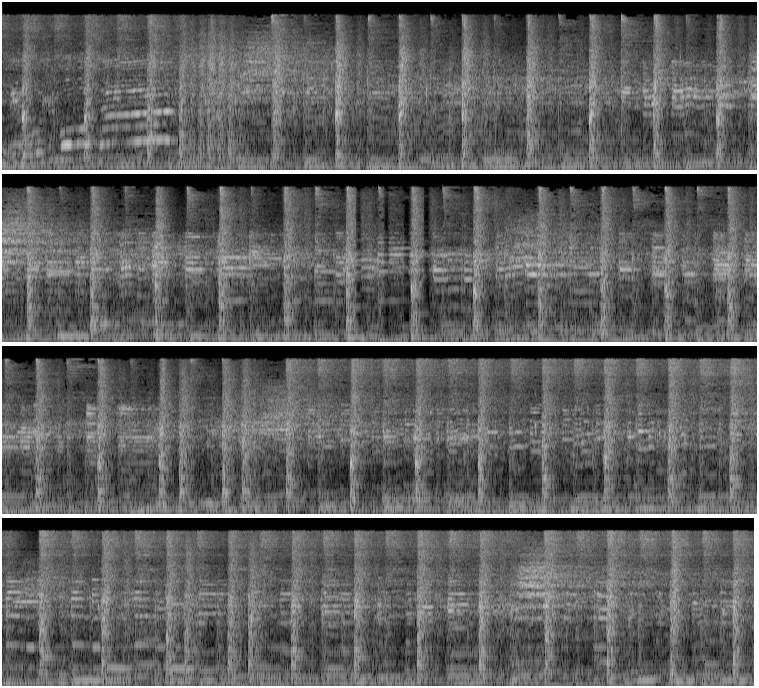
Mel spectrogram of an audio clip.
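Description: Live band playing an instrumental break of a rockabilly blues number with no singing: drum kit keeping a steady beat under a five-string electric bass, keyboards and a lead line.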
